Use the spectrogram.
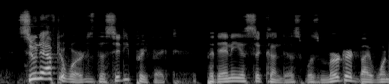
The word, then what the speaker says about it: Pedanius: Pedanius, I think I mispronounced him earlier as Pedianus, but Pedanius Secundus murdered by one of his own slaves.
